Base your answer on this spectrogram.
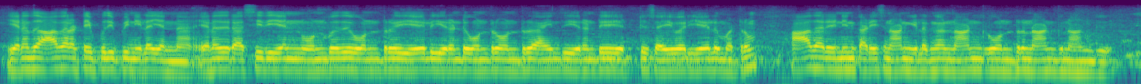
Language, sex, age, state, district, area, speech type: Tamil, male, 18-30, Tamil Nadu, Perambalur, urban, read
